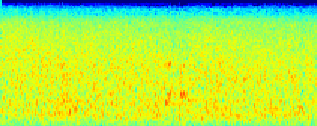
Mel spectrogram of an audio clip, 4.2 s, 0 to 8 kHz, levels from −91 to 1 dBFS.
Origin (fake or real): real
